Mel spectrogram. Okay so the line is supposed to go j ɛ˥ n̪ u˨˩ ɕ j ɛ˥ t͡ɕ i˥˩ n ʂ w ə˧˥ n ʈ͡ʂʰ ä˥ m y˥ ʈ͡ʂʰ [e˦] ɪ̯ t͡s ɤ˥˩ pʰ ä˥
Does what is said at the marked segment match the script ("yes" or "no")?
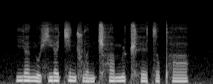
no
